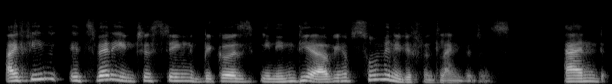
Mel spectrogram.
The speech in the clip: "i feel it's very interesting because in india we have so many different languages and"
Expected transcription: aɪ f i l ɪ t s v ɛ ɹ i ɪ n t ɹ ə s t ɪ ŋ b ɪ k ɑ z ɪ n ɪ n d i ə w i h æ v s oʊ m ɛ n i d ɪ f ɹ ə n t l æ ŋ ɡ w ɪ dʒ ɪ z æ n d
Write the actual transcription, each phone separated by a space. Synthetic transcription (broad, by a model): aɪ f i l ɪ t s v ɛ ɹ i ɪ n t ɹ ə s t ɪ ŋ b ɪ k ɑ z ɪ n ɪ n d i ə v i h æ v s oʊ m ɛ n i d ɪ f ɹ ə n t l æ ŋ ɡ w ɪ dʒ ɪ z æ n d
